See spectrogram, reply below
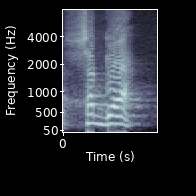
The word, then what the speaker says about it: Sangha: Ví dụ như tiếng Pali nó gọi là Sangha, thì người Việt Nam mình có thể phiên âm đọc ý dịch là Sangha, còn người Trung Quốc không thể đọc là Sangha được mà phải là tăng già.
